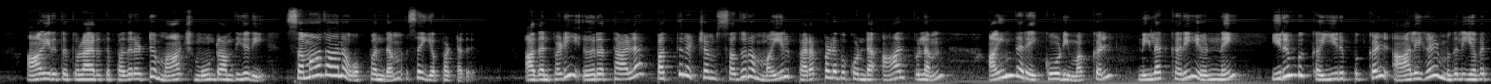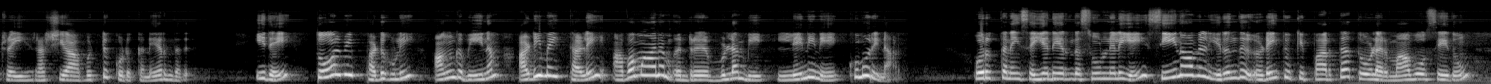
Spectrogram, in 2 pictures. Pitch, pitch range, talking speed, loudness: 250 Hz, 220-330 Hz, 110 wpm, -16 LUFS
